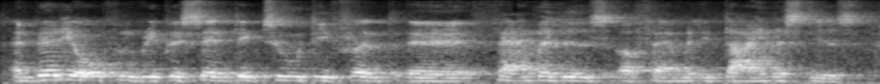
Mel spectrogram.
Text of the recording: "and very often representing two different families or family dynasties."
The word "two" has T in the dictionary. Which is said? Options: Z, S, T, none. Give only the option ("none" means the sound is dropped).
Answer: S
